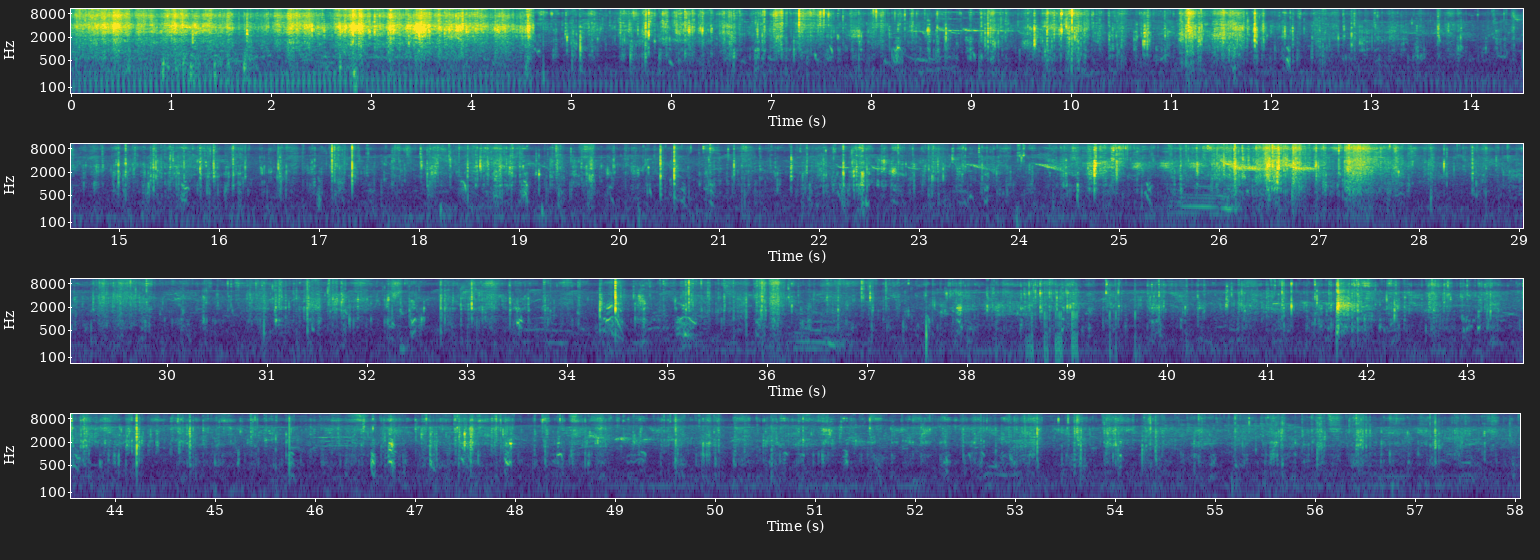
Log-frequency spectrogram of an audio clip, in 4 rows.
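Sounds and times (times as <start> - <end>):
rustling: 0.0 - 13.4, 21.7 - 33.6
puppies chewing and lapping: 0.0 - 58.0
puppy whimpering: 0.1 - 11.0, 29.6 - 58.0.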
